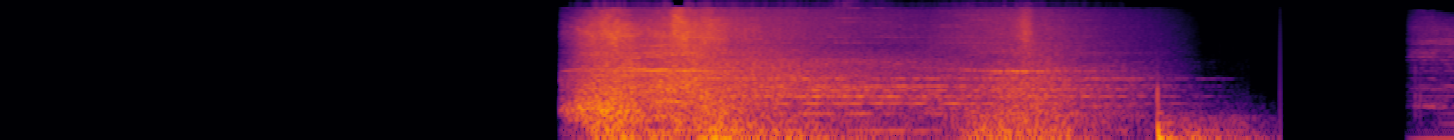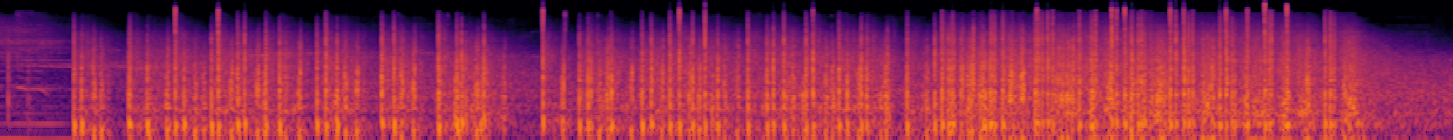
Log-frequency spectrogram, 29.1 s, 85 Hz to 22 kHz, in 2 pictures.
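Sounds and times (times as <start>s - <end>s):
fireworks cracking and banging: 15.3s - 29.0s.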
